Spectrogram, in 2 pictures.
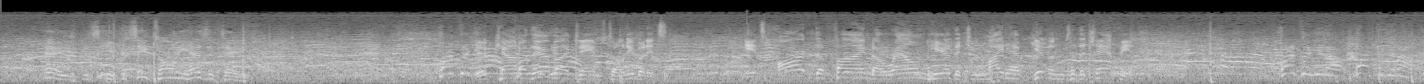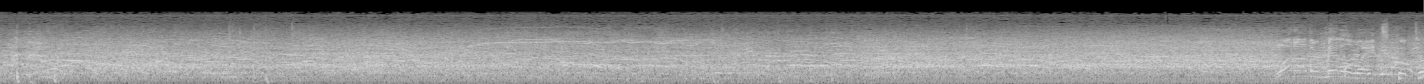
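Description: A large crowd cheers and roars in a big arena.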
